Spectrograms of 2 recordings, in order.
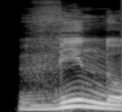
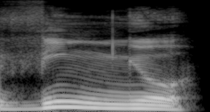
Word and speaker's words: vinho: E alguns alunos acabam também falando vinho, vino. Vino ou vino, ao invés de vinho.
